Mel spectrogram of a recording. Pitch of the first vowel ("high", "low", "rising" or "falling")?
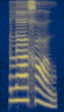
high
